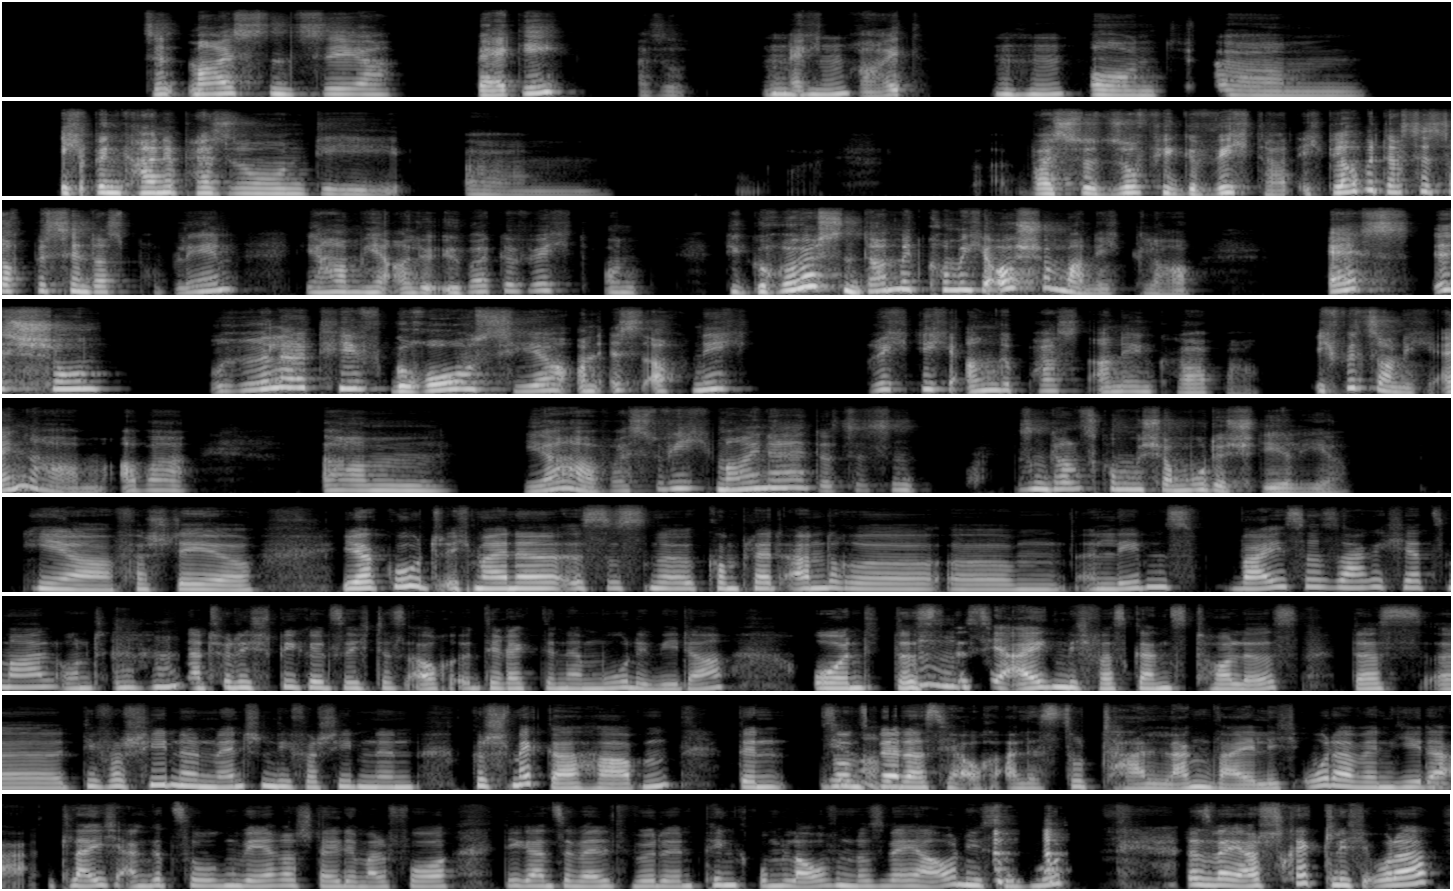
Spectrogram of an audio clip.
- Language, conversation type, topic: German, advice, Wie finde ich meinen persönlichen Stil, ohne mich unsicher zu fühlen?
- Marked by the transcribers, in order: in English: "baggy"; unintelligible speech; laugh; joyful: "Das wäre ja schrecklich, oder?"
